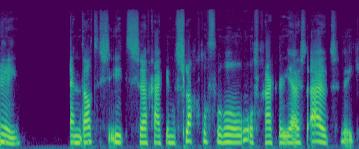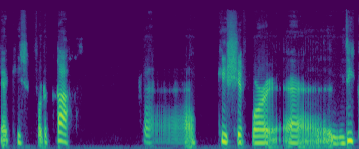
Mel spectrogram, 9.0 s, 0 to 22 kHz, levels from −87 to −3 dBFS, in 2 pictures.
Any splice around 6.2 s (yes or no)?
yes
